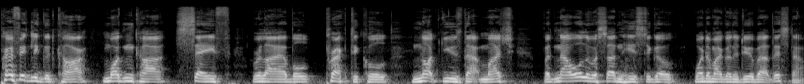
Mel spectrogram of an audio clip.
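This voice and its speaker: Speaking in a London accent, a man with a medium pitch keeps a fairly quick pace, fairly even intonation, very even loudness and hardly any pauses, in a very clean recording with a silent background. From London (Islington). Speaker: motoring journalist and YouTuber. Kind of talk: radio interview. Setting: radio studio.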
